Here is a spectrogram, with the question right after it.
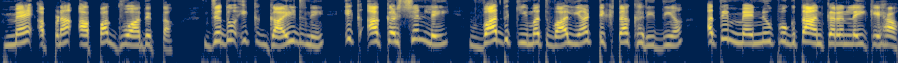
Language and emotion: Punjabi, angry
